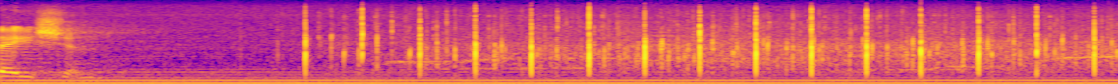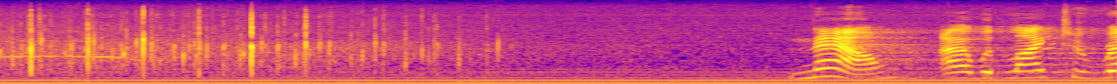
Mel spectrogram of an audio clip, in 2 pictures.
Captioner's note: applause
